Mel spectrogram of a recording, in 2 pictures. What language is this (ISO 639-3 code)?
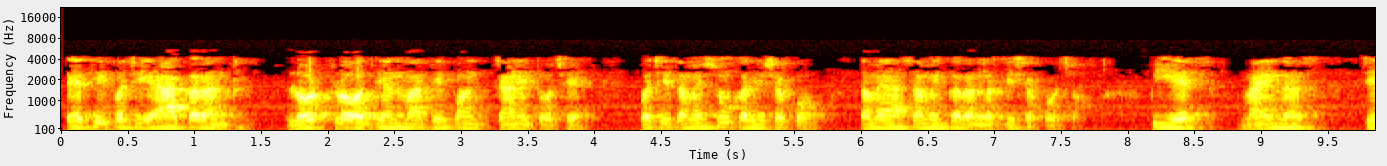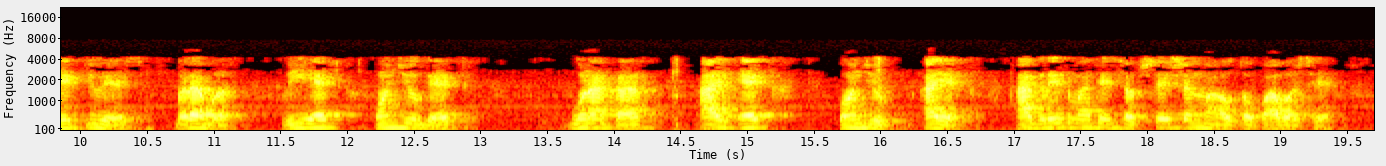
guj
